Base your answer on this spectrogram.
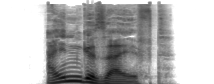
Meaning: past participle of einseifen
- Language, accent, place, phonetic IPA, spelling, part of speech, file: German, Germany, Berlin, [ˈaɪ̯nɡəˌzaɪ̯ft], eingeseift, verb, De-eingeseift.ogg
